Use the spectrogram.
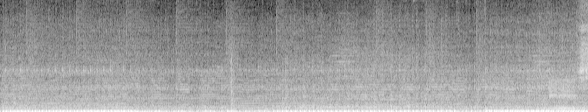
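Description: A motorcycle engine drones loud and close while riding along a road toward Shiofune Kannon temple in Ome, Tokyo, with a steady rumble and a brief dip in revs midway.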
